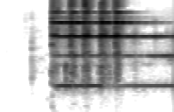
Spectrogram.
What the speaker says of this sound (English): Ring that bell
